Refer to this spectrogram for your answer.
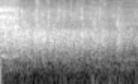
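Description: A church audience applauds during a sermon, a dense crackling wash of many clapping hands that stays loud and even throughout, with no voices breaking through.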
